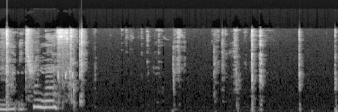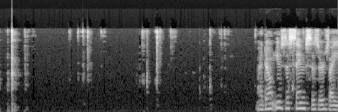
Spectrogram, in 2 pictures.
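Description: Paper rustles and crinkles as hands smooth and move it.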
